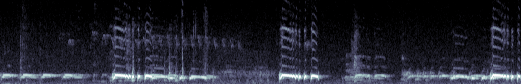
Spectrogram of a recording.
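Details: Local zebra dove singing, offered as a lure to prompt other zebra doves to answer; soft rolling trills broken by loud bursts of stuttered, falling coos, about two dozen phrases a minute.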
